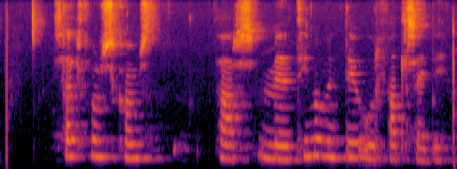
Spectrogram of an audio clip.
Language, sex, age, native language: Icelandic, female, 16, Icelandic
